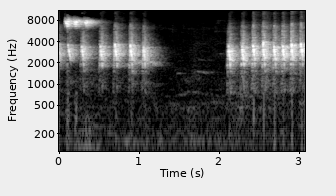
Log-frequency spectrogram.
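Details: Grey-cheeked bulbul singing loudly, recorded as a tutor for songbirds such as magpie-robins and green leafbirds: two bursts of fast, harsh, chattering notes about five per second, separated by a brief silence.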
